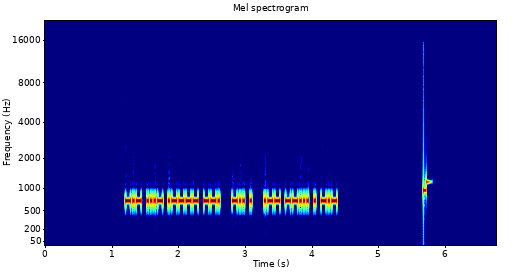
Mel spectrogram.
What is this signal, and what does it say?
Morse code, heard as a keyed tone, about 44 wpm, 700 Hz. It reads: KV1G DE W7EK
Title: USA Callsign DE Callsign - 4 Characters - 45wpm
